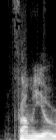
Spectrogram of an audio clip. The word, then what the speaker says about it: Famuyiwa: Famuyiwa? – Yes. I'm going to just. – Famuyiwa. Rick Famuyiwa. – Good one. – There you go. You say it correctly.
